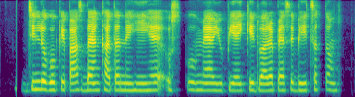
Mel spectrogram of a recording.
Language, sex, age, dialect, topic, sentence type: Hindi, female, 18-24, Marwari Dhudhari, banking, question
